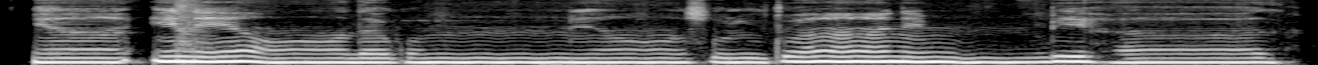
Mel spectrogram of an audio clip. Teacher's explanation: نون ساکن میں سین آ رہا ہے، اخفا غنہ ہوگا اس میں بھی، اور یہ ادغام میم ہے، تنوین کے بعد چھوٹا سا میم آ رہا، پھر با آ رہا، تو یہ غنہ اور اخفا کے ساتھ پڑھا جائے.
